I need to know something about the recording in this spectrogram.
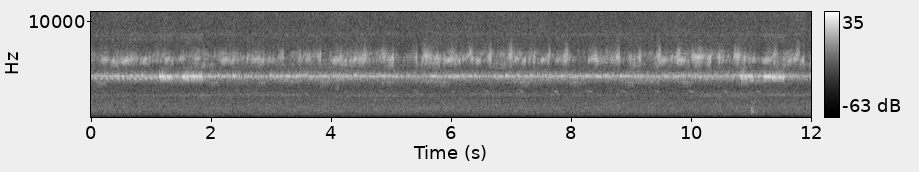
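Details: Crickets at night, a steady high-pitched chirping chorus that runs without a break. Two louder, closer bursts of double chirps rise above it near the start and near the end. No other sounds stand out.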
